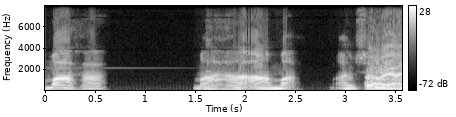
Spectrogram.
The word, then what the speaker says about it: Mahama: for inauguration of a new president John drani Maham Maha mahama I'm sorry I mispronounced the name who was having his second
